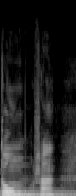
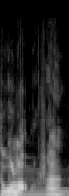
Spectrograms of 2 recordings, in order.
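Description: First: The middle syllable is pronounced mu. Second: The middle syllable is pronounced lao. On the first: The speaker calls it right. "其实念斗母山" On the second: The speaker calls it wrong. "很多人念斗姥山"

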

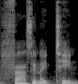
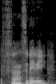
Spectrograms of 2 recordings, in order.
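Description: First: The last syllable starts with a clear t sound. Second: The last syllable starts with a d-like sound. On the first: "注意读作fascinating" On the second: "美国人把最后一个音节开头的t 会读d"

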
